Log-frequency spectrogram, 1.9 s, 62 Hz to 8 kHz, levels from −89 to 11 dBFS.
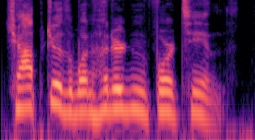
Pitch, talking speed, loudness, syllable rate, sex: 170 Hz, 190 wpm, -16 LUFS, 5.8 syllables/s, male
